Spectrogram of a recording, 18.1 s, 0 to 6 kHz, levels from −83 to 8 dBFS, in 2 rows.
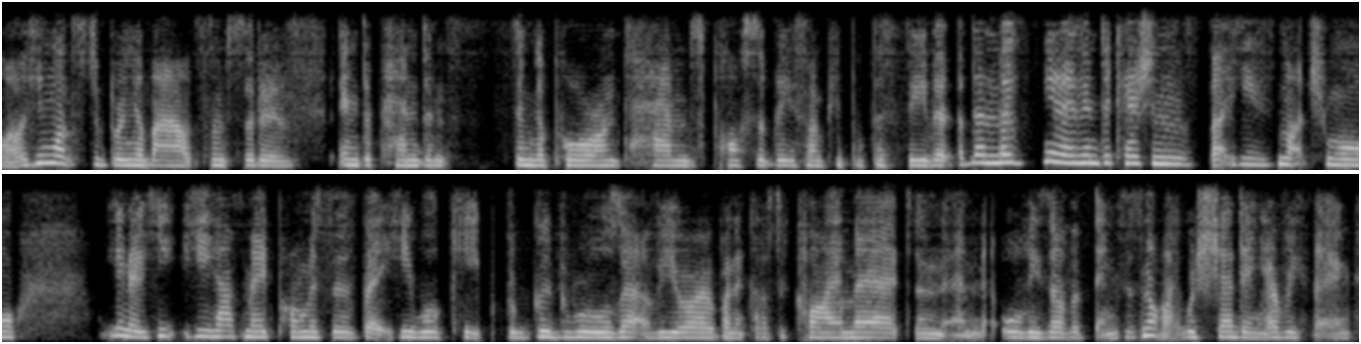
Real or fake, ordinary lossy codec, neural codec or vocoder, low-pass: fake; Opus, 64 kbps; codec, 44.1 kHz, 2.6 kbps, DAC; 5.4 kHz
